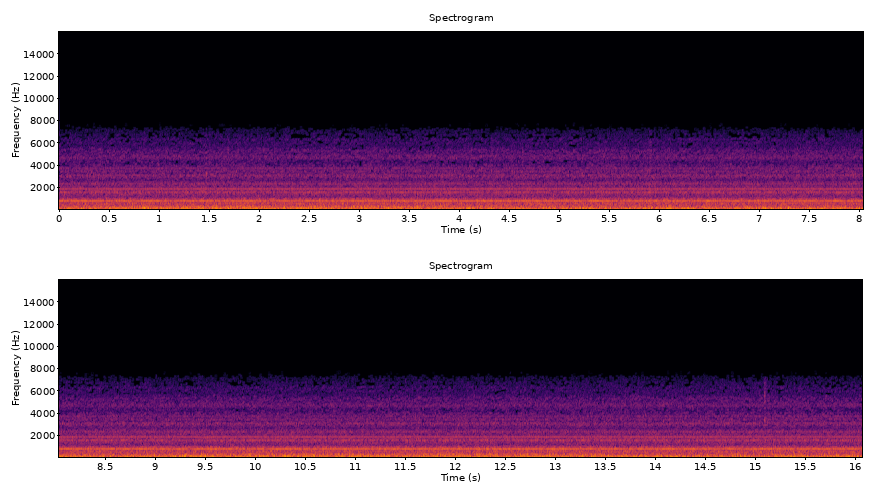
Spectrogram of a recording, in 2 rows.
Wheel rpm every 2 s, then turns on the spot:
0, 0, 0, 0, 0, 0, 0, 0.
none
